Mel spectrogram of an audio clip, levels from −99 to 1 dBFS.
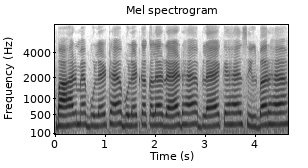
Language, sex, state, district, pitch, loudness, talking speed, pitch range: Hindi, female, Bihar, Katihar, 260 Hz, -17 LUFS, 165 wpm, 245-275 Hz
